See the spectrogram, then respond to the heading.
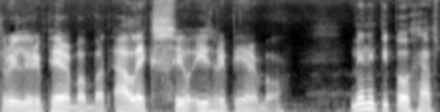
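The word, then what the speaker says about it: Alexseal: the boat in a Alex eel or Alex seal the they were they pronounced it for a reason that's extremely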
